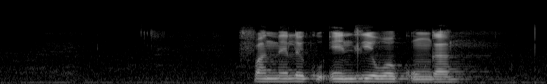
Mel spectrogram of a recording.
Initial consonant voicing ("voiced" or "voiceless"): voiceless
